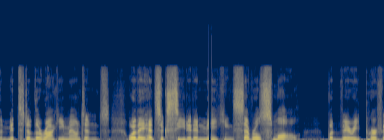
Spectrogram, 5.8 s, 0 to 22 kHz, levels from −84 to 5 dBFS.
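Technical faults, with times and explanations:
3.14–3.18 s, gap at a join of encoded pieces: the speech drops into a 43 ms gap with smeared edges, then resumes where it stopped. Two separately encoded segments were butted together untrimmed, leaving encoder start delay and final-frame padding in place.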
